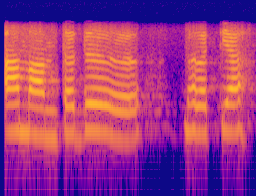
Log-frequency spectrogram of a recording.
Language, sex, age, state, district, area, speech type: Sanskrit, female, 18-30, Telangana, Medchal, urban, conversation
